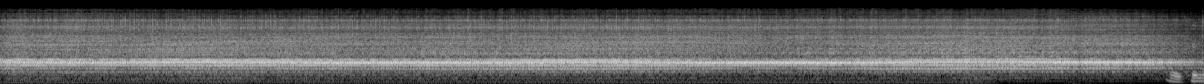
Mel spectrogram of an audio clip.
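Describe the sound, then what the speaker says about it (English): A milling machine cuts a metal base profile with a 1/8 inch two-flute end mill, giving a loud, steady whine that runs on without a break until a few clicks at the end. "I'm going to try to use one of my 2 flutes, 1/8 inch end mills"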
